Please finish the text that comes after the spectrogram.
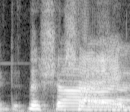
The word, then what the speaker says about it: Chi: Am I pronouncing this right? Chi? Is that how they? The Chi.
